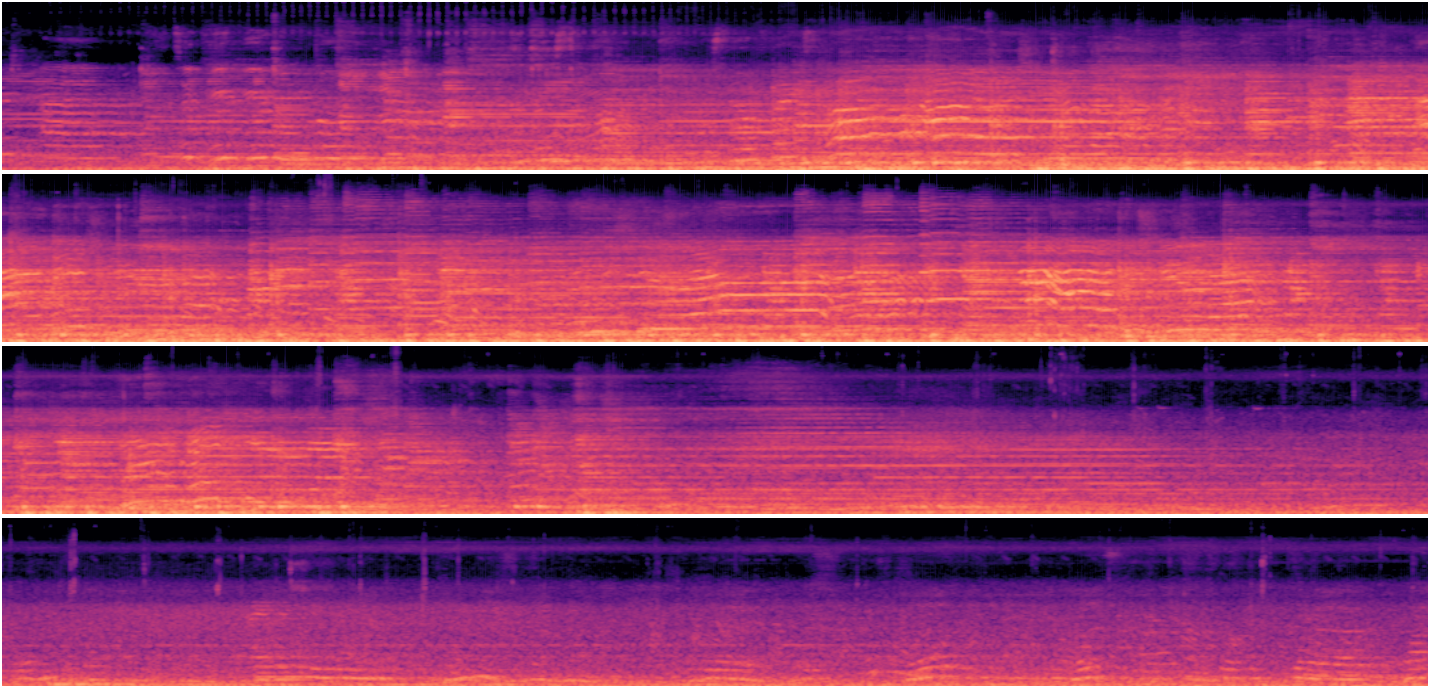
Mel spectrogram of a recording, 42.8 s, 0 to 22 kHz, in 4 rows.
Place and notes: Chiang Kai-Shek Memorial Hall - soundwalk
From the square go out to the roadside, Sony PCM D50 + Soundman OKM II
Taipei City, Taiwan, August 2013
